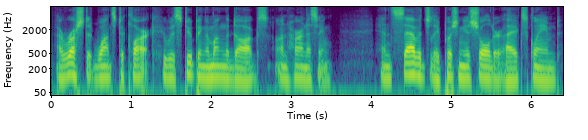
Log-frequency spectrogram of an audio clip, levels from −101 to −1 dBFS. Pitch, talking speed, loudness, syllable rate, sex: 115 Hz, 190 wpm, -19 LUFS, 5.8 syllables/s, male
